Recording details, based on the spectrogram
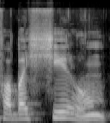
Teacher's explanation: را ساکن ما قبل زیر ہے یعنی کسرہ ہے، تو پھر کیا پڑھیں گے، اس کو باریک پڑھا جائے گا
